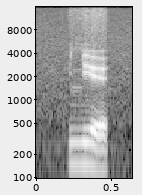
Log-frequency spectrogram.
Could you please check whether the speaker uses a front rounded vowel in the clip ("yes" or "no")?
no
